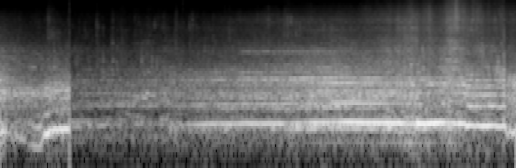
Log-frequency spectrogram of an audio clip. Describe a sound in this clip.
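A rally car engine roars closer and louder, then races past.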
